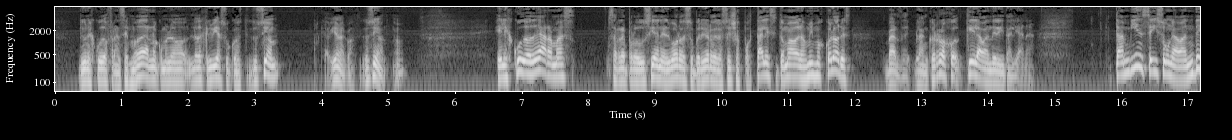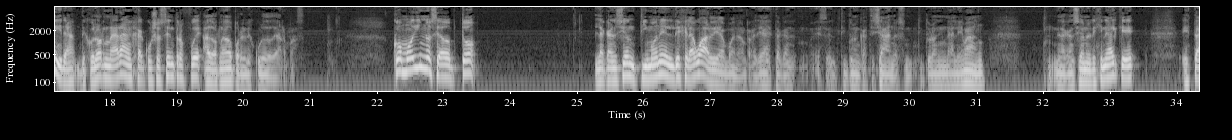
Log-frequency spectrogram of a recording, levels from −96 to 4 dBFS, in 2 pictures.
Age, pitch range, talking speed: 40-59, 100-130 Hz, 160 wpm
